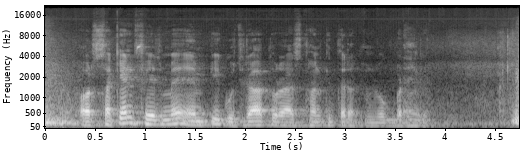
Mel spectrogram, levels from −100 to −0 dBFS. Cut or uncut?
uncut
